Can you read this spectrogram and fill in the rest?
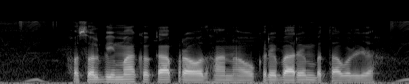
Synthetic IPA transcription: pʰə̰səlbimakəkapɾawəd̪ʱanɦəokɾebaɾemebət̪awəld͡ʒa

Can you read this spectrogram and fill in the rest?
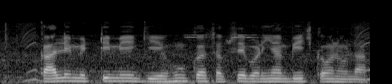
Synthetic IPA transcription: kaːlimɪʈːimẽɡeːɦũkasɐbsebɐɽ̤ijãbiːt͡ʃkɐʋənɦoːlaː

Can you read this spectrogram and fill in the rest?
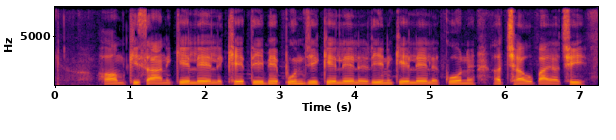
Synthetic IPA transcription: həmkisankelelkʰet̪imepund͡ʒikelelɾinkelelkonətːʃʰaupajət͡ʃʰi

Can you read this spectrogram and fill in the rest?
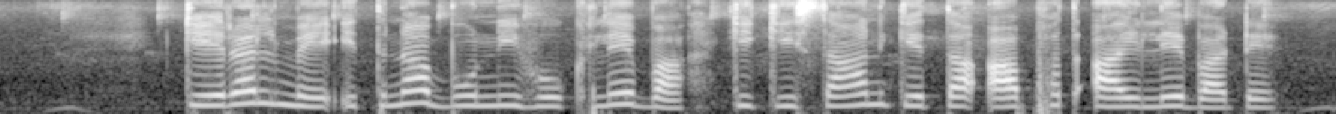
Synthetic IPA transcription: keːɾəlmẽʔɪt̪nabuniɦoːkʰlebakikɪsaːnket̪aʔaːpʰət̪aːilebaːʈeː

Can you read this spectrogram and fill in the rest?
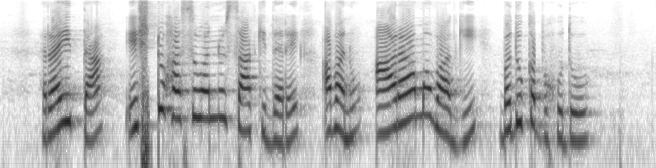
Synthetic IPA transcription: ɾɐjt̪ɐ | e̞ʂʈuɦɐsuʋɐnːusaːkid̪ɐɾe̞ | ɐʋɐnuaːɾaːmɐʋaːɡi | bɐd̪ukɐbɐhud̪u

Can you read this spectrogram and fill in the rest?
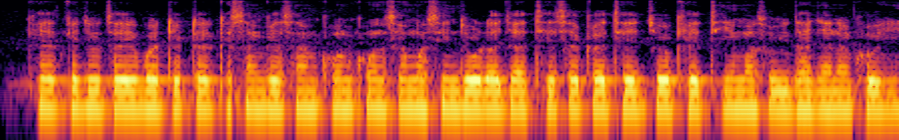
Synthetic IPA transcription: kʰeːt̪ked͡ʒuːt̪aːibəʈeːk̚ʈəɾkesə̃ŋɡesə̃ŋɡkoːnkoːnsemɐsiːnd͡ʒoːɽad͡ʒaːt̪ʰesɐkət̪ʰed͡ʒoːkʰeːt̪ʰimɐsʊʋid̪ʱad͡ʒanəkɦoːi

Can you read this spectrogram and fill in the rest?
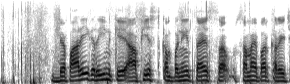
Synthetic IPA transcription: bjaːpaːɾɪkɾiːnkeaːpʰisʈkə̃mpənit̪ɛːsəməjpəɾkɐɾet͡ʃʰ

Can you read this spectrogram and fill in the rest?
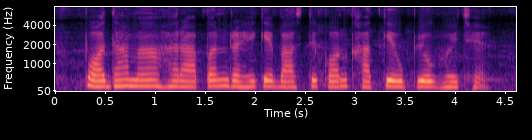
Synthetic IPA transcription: pɔːd̪ʱamẽɦəɾaːpənɾəɦekebaːst̪ekɔːnkʰaːt̪keʊpjoːɡɦoet͡ʃʰɛ̰ː

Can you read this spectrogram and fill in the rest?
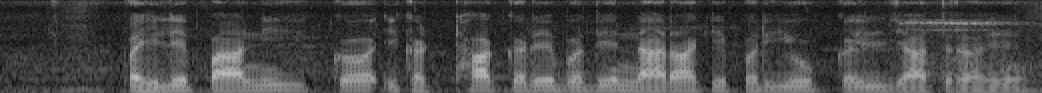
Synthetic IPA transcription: pəɦɪlepaːnikaʔɪkəʈʰːakəɾebəd̪ʱenaːɾakepəɾɪjoːɡ̚kɐɪld͡ʒaːt̪ɾəɦeː

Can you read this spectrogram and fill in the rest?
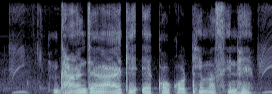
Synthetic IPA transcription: d̪ʱaːnd͡ʒəɡaːekeʔeːkːokoːʈʰiməsinɦɛː

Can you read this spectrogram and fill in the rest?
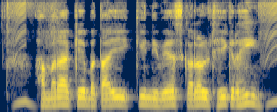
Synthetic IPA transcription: hɐmɾakebɐt̪aːikinɪʋeːʃkɐɾəlʈʰiːkɾɐɦiː

